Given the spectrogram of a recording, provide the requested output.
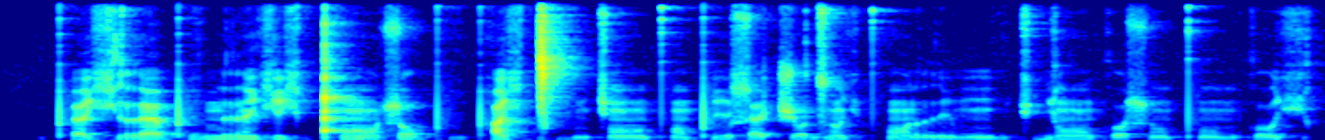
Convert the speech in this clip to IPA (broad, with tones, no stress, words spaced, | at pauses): pʼɛ˨˦çrɛ˦ pʼe̤˦mrẽ˦çe˦ç ǃʰõː˦˨ɬo˦ pʰi̤˨˦pʰa˦çǀʰe̤˨mcõː˧ pʼõ˦pʼi˦˨ɬɛ˧ t͡ʃʊ˧d͡zõ˦˨çpʰõ˦ ri˧mɲṳ˦c ɟõː˦ kʊ˧ɬũ˨˦ pʼũ˧mkʊ˦ç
